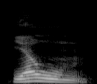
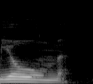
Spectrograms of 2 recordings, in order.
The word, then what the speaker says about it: یوم: باید دقت کنیم اونو با لهجه عربی بگیم. یوم، نگیم یوم، با لهجه فارسی ادا نشه. مالک یوم الدین. بیت، نگیم بیت. بیت در زبان عربی، یوم بیت.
